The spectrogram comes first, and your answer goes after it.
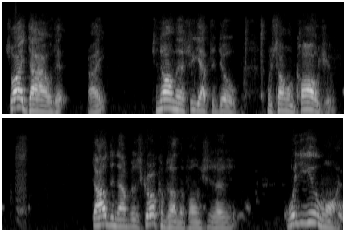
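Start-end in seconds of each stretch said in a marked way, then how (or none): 9.4-10.3 acted-out rude, nasty, sarcastic tone, high-pitched. Retelling a phone call, quoting the woman who answered, imitating a nasty tone. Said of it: "Like nasty".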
